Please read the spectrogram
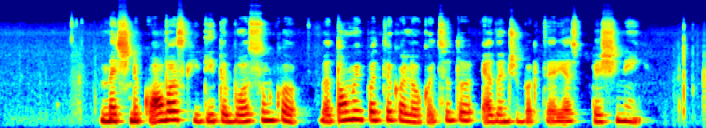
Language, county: Lithuanian, Vilnius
